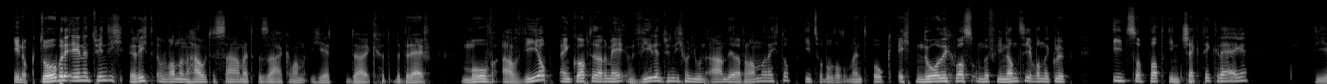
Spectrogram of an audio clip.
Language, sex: Dutch, male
